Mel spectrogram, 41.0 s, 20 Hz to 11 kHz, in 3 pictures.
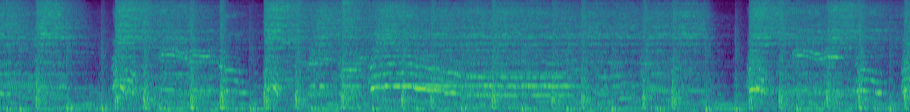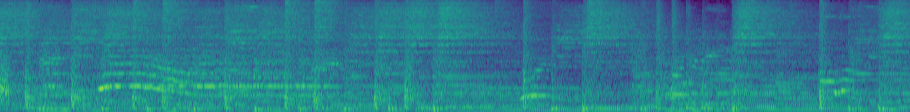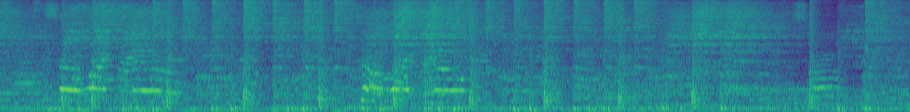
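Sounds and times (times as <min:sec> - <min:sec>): person singing: 0:00.0 - 0:09.8, 0:11.2 - 0:20.2, 0:23.5 - 0:31.1, 0:32.4 - 0:35.2, 0:38.5 - 0:40.9
rock band playing: 0:00.0 - 0:40.9.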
